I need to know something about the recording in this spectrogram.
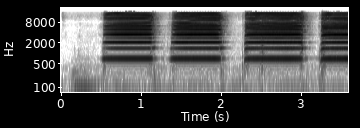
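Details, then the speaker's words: Chromatic 64 harmonica with a flutter-prone windsaver held down by finger: four even, steady draw notes, clear and full with no flutter or buzz, confirming that windsaver as the cause. "You can hear it's perfect. So it's definitely this Windsaver."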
